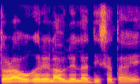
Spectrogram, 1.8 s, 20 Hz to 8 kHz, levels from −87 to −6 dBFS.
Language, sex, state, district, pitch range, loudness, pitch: Marathi, male, Maharashtra, Dhule, 120-125 Hz, -15 LUFS, 120 Hz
